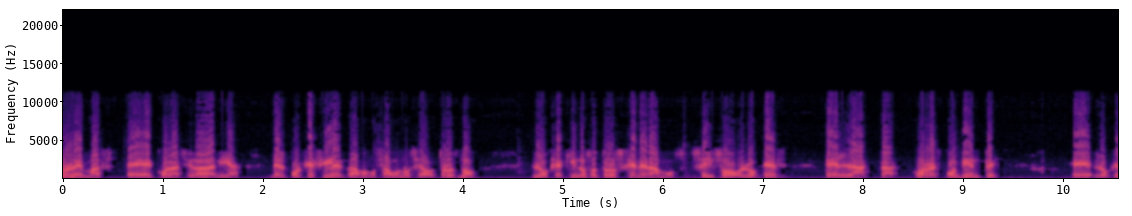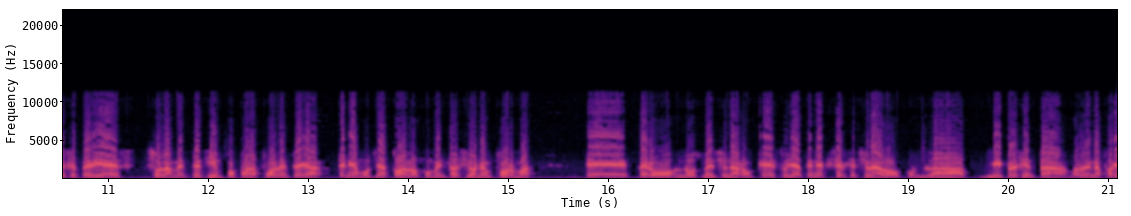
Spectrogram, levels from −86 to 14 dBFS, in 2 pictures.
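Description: Throughout, a resampler restarted on every 100 ms block leaves edge errors, heard as steady 10 Hz ticks. Unlike dropouts, they vanish in silence. This fits 48 kHz to 24 kHz conversion.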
